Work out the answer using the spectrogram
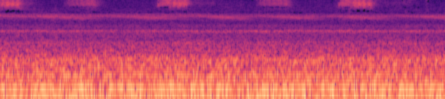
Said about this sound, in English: I mean, first of all, there's some sort of fan, I don't know what the heck is.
